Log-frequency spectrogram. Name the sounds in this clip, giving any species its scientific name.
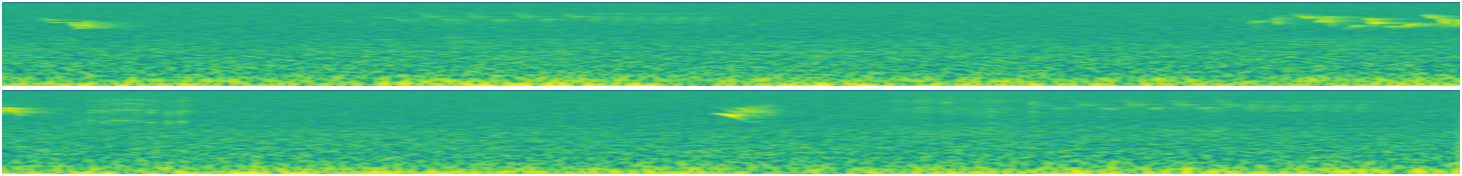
Vireo olivaceus, Leiothlypis ruficapilla, Cardellina canadensis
